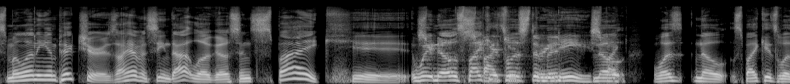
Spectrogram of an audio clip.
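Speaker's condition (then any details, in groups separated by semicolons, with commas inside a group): No condition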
